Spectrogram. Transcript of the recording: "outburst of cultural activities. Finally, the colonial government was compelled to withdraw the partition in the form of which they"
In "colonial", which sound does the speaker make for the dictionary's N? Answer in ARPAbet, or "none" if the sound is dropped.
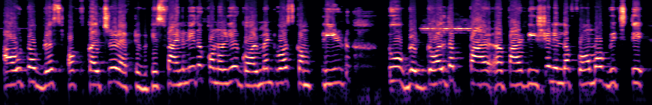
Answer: L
